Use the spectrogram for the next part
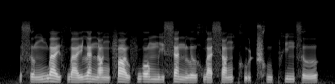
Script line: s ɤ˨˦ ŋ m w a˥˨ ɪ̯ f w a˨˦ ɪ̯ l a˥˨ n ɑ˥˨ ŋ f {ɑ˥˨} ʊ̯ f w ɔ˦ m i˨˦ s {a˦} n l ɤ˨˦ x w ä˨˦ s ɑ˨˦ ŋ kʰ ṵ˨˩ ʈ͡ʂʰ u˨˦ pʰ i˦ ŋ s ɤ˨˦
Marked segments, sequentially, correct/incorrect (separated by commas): correct, incorrect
